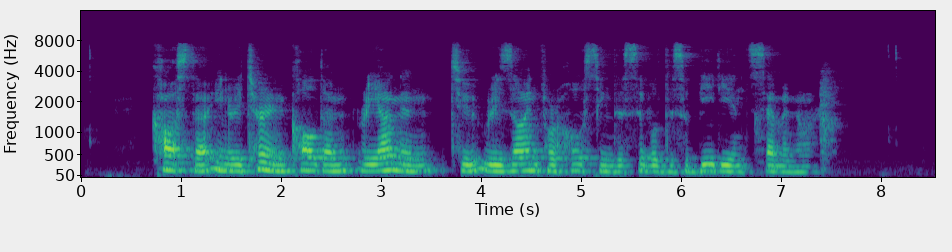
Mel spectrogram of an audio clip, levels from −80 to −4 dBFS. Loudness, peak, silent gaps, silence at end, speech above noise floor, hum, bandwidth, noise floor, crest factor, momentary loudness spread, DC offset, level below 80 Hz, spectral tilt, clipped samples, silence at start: -25 LUFS; -6 dBFS; none; 1 s; 41 dB; none; 8 kHz; -66 dBFS; 20 dB; 10 LU; under 0.1%; -58 dBFS; -6.5 dB/octave; under 0.1%; 0.75 s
